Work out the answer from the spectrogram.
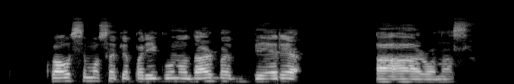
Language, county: Lithuanian, Vilnius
